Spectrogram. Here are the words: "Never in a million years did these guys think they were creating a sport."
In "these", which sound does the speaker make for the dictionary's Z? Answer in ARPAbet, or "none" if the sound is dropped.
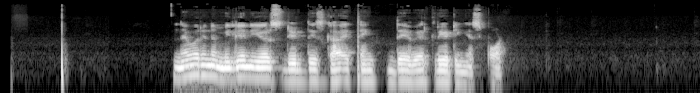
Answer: S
